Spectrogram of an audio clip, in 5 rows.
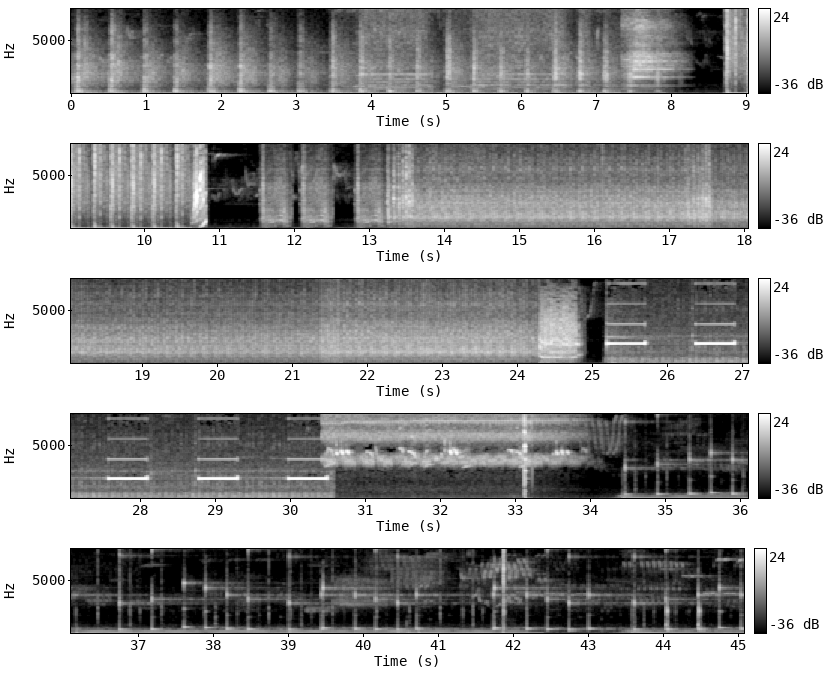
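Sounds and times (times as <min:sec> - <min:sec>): tractor engine running: 0:00.0 - 0:07.8, 0:12.9 - 0:30.7, 0:34.5 - 0:45.0
electronic beeps: 0:30.0 - 0:30.9.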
